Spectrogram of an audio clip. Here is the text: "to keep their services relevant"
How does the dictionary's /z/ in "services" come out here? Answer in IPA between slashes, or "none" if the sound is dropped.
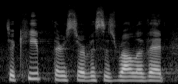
/z/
